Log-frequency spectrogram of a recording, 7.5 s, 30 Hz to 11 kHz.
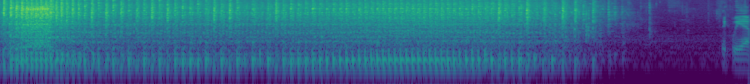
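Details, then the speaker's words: Trash-picked Ryobi 3100 psi pressure washer, Honda GCV190 engine, made January 2018, first pull-start on choke with gas and oil: uneven lumpy chugging about three firings a second surges, sags and dies; suspected carburetion issues. "have some carburation issues"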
